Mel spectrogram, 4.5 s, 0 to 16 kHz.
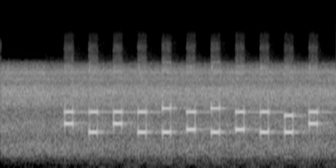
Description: DTMF, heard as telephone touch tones, dialled by machine, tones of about 110 ms, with phone line noise and room echo. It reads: 02023535210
